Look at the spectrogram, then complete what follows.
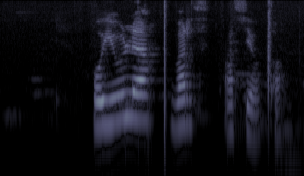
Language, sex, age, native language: Icelandic, female, 10, Icelandic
